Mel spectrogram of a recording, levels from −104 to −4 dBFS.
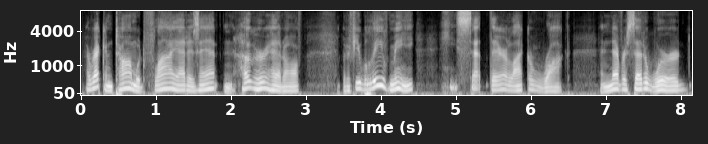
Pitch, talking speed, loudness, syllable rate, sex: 135 Hz, 215 wpm, -18 LUFS, 5.2 syllables/s, male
